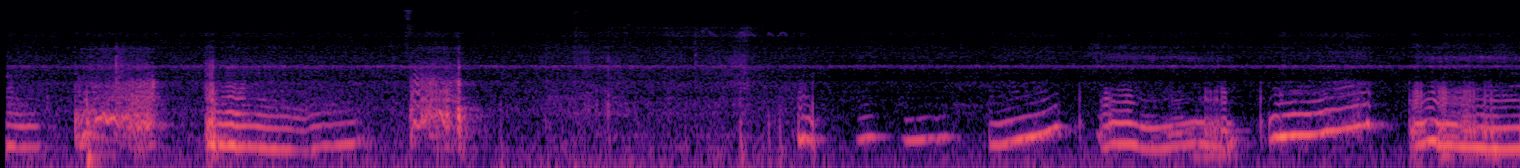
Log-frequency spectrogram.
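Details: Soft, irregular snoring from a sleeping cat, each breath a low rattling tone, against faint room noise: snoring.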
